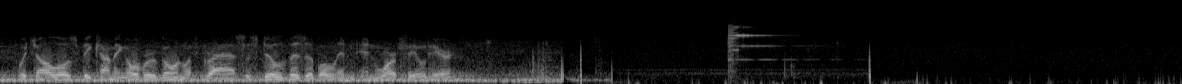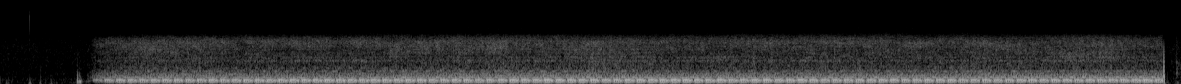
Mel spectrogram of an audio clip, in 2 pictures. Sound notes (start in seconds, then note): 7.2 bell Sound; 12.5 sound of train moving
